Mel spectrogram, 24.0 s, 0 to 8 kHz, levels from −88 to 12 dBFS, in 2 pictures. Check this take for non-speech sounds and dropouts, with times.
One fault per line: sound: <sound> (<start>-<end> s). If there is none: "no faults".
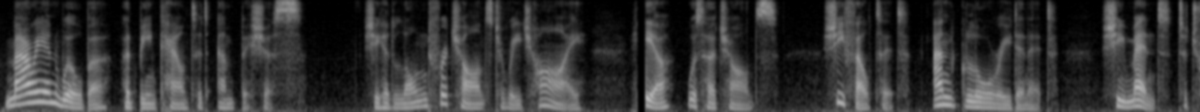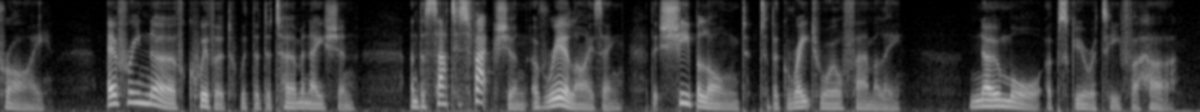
sound: dropout (6.4-6.5 s)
